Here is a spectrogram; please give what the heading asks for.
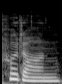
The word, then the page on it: put on: American English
